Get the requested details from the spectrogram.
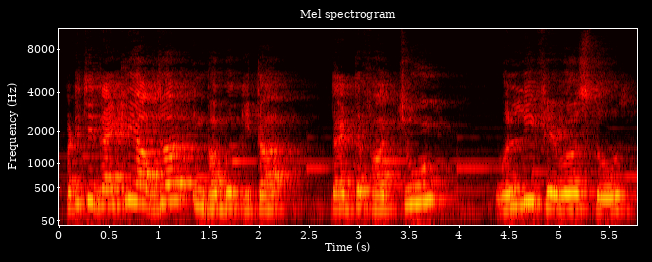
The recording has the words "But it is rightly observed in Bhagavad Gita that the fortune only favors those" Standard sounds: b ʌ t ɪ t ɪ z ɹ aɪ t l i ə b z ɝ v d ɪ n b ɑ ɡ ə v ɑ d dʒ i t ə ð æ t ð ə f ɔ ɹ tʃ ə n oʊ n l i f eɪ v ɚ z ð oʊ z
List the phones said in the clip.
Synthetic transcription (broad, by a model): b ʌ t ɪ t ɪ z ɹ aɪ t l i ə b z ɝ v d ɪ n b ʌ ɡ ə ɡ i t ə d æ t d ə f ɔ ɹ tʃ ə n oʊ l i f eɪ v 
